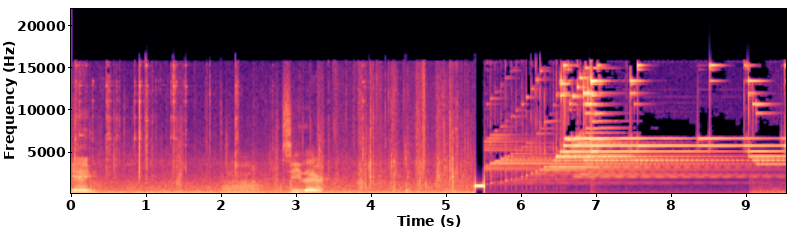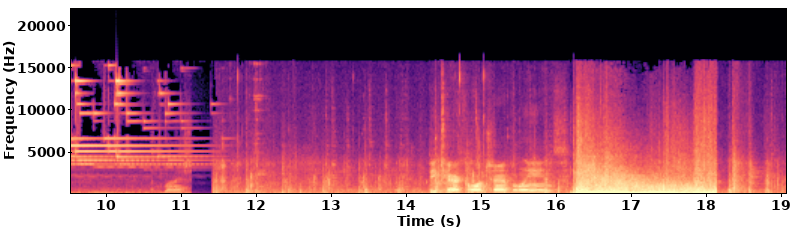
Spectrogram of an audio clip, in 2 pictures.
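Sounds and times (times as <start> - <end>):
high bell-like chime run: 5.4 - 11.7.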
